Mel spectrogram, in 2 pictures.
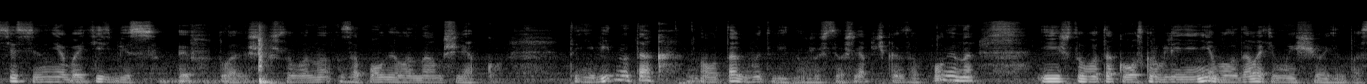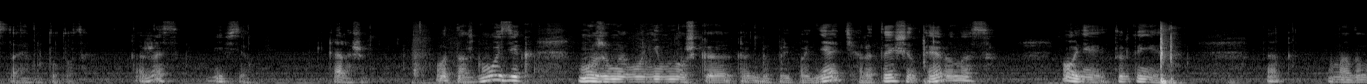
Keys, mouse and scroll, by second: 0.5-2.6 scroll up 3, 2.6 f, 6.7 click, 8.5-10.3 middle drag, 10.3-13.6 scroll up 3, 13.8 click, 15.0 click, 16.1-17.8 middle drag, 17.8-18.2 scroll down 10, 20.5-22.9 middle drag, 22.9 r, 26.4 click.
